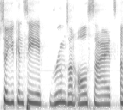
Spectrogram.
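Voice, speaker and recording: A woman speaks quietly and somewhat breathily. The sound is dry and close with no echo. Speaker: game master. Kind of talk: tabletop role-play narration. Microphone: mic too close picks up mouth sounds.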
